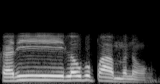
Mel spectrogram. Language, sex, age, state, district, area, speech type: Manipuri, male, 60+, Manipur, Churachandpur, urban, conversation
